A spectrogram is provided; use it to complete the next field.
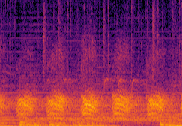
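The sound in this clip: Harsh, loud raven caws repeat in a steady rhythm, about six calls evenly spaced and heard over a low sustained drone.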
